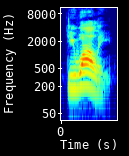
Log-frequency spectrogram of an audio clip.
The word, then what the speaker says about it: Diwali: the wall that's a that's a Hindu celebration Diwali okay so uh that's what he does today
